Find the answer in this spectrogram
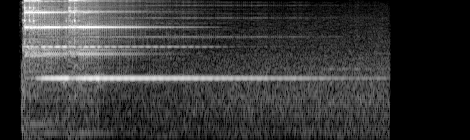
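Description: A bicycle bell ringing, its ring fading away over about two seconds and then cut off suddenly.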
